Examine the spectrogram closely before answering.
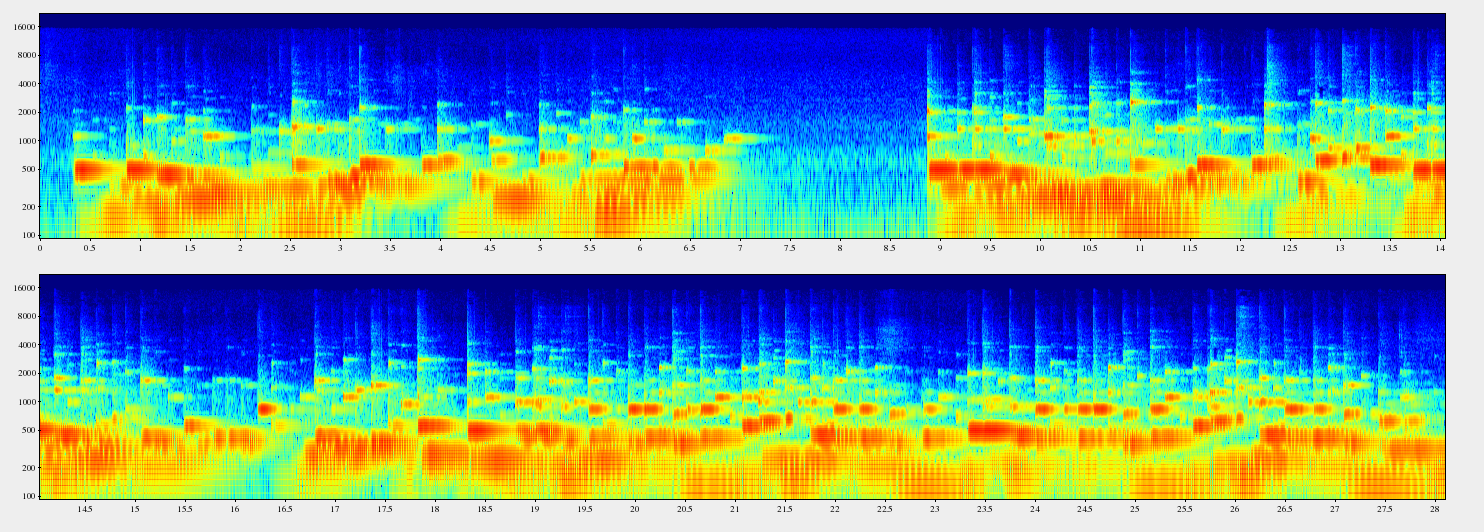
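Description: Yamaha marimba played with four mallets: fast, dense runs of notes over ringing low bass notes. About seven seconds in the playing stops for nearly two seconds, then resumes loud and continues.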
